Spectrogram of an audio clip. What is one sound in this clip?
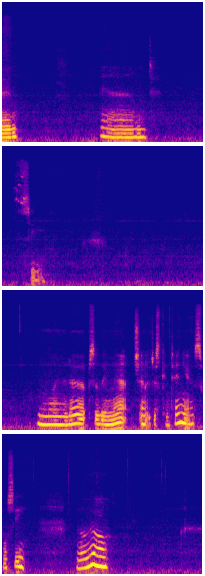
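Paper rustles softly as fingers press along it.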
